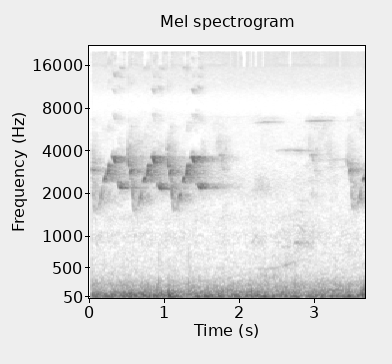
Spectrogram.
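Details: Bird song outdoors: a quick run of repeated descending whistled notes, followed by fainter thin high notes, over steady low rumbling background noise.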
